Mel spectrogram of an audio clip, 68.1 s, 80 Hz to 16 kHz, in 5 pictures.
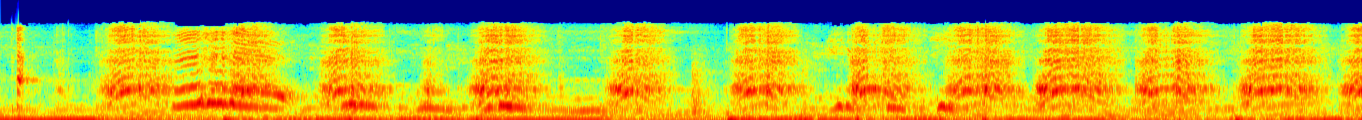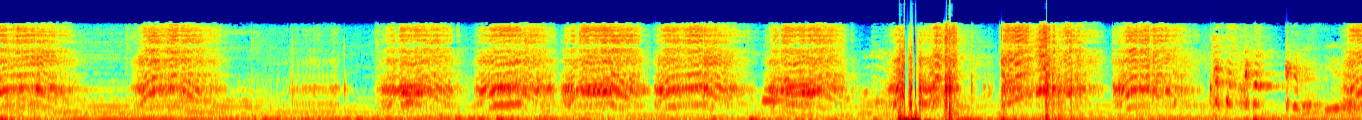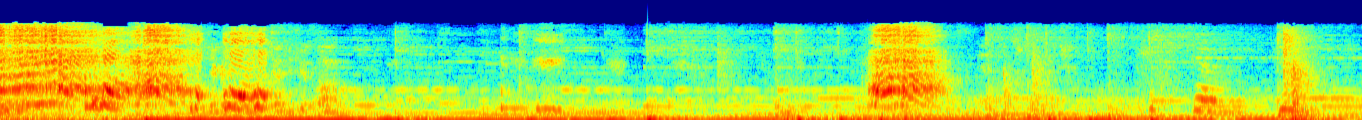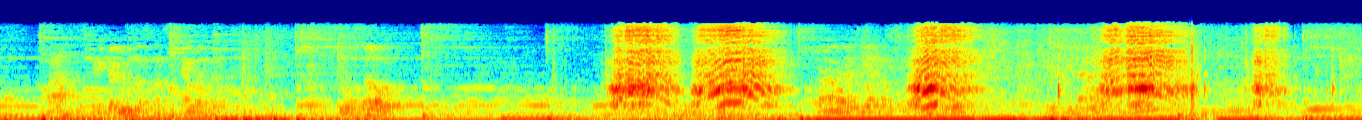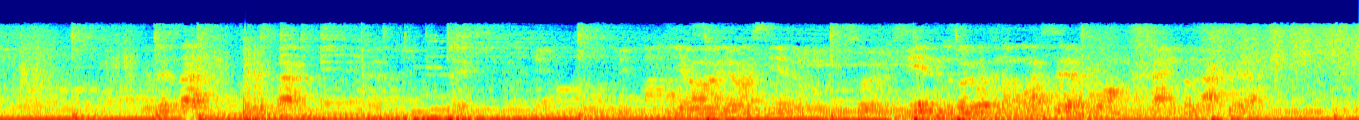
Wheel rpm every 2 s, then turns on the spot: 20, 30, 20, 20, 40, 50, 50, 40, 20, 50, 60, 70, 80, 30, 40, 0, 0, 0, 20, 0, 0, 0, 0, 20, 30, 10, 30, 0, 0, 0, 0, 0, 0, 0.
16-18 48-50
